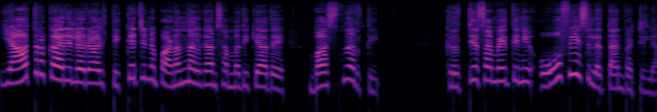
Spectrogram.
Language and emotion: Malayalam, angry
